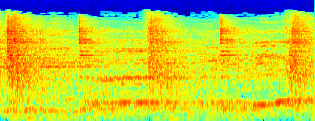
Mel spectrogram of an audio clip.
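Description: A live worship band with a group of singers performing a gospel song: several voices singing together over keyboards, with a steady beat of percussion hits about twice a second.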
